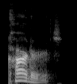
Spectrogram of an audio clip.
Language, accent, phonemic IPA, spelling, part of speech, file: English, US, /ˈkɑɹ.dɚz/, carders, noun, En-us-carders.ogg
- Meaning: plural of carder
